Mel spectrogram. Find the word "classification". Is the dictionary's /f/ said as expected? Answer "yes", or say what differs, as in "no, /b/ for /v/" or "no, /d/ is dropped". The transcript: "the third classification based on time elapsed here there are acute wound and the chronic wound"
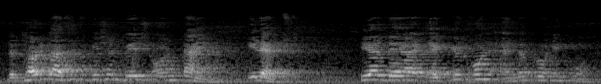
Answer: yes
